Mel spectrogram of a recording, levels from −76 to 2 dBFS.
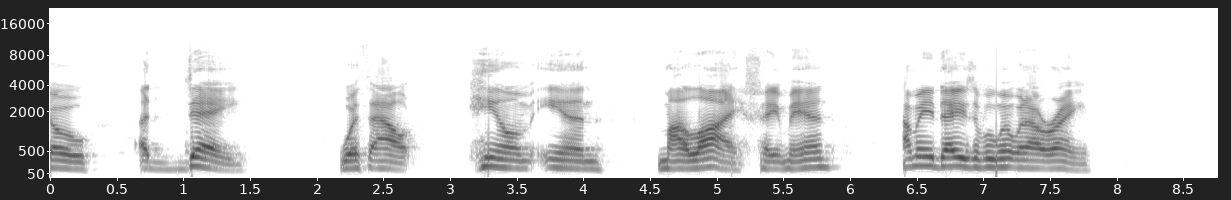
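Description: At 1.38 s, 3.29 s (just before "in my"), 4.30 s, 5.11 s (just after "in my") and 7.09 s (just after "many days have we"), the speech jumps abruptly ahead, with no gap of silence. Around 10 ms goes missing at the first, second and fourth points and around 20 ms at the other two. The likely cause is a dropped buffer (overrun): the recording software did not collect the samples in time, the hardware overwrote them, and the audio on either side was joined directly.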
